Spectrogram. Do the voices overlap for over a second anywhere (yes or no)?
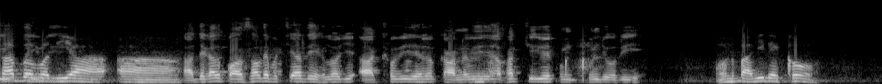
no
